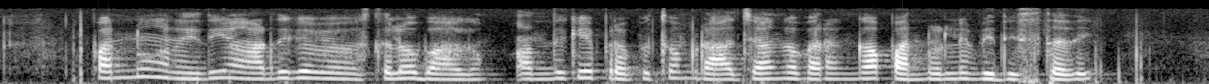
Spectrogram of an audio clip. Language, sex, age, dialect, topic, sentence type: Telugu, female, 25-30, Telangana, banking, statement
